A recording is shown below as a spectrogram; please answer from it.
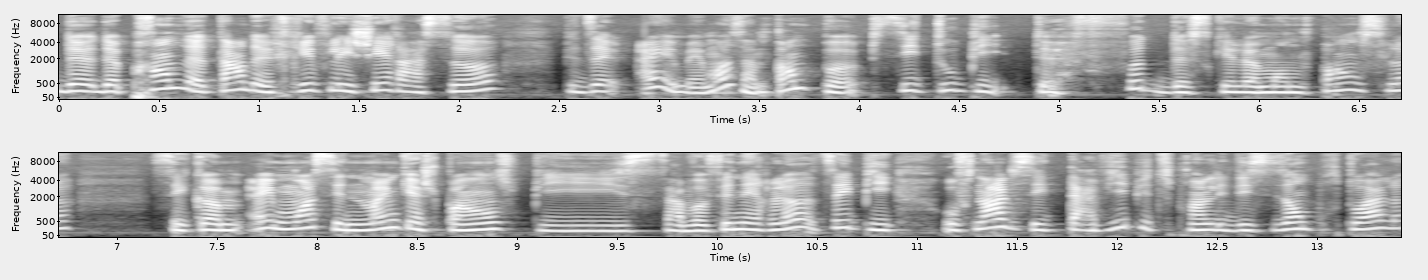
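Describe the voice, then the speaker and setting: A woman with a Quebec accent, fairly high in pitch, at a moderate pace with ordinary pitch variation, on a very clean recording with a silent background. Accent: Québécois French. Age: 30s. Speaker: podcast host. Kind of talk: casual chat.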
